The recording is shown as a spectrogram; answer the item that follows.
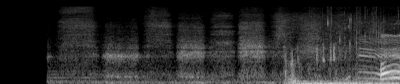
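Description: An animated cartoon character's voiced heavy breathing: quick, panting breaths, about two to three a second. It grows louder, with a low rumble swelling over the last second.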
